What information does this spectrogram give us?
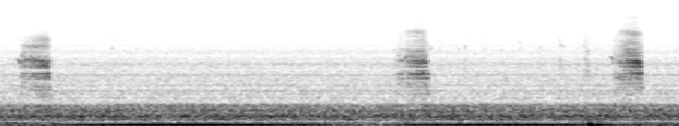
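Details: Wild barn owl nestlings begging as their mother feeds them at the nest: three harsh, breathy hissing bursts, each about half a second, spaced irregularly over a steady low background hum.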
